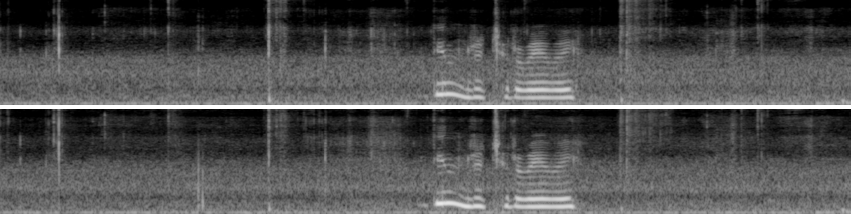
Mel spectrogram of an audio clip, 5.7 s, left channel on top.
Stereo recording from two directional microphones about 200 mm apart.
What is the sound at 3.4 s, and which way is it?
Speech, 50° right (ahead or behind).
